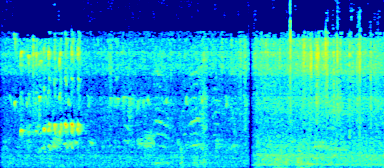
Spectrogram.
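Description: Birds chirping in the background: a few quick high chirp phrases in the first second or so, then fainter calls. The sound drops out for an instant just before four seconds in, at a cut, and comes back as a louder, busier background.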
